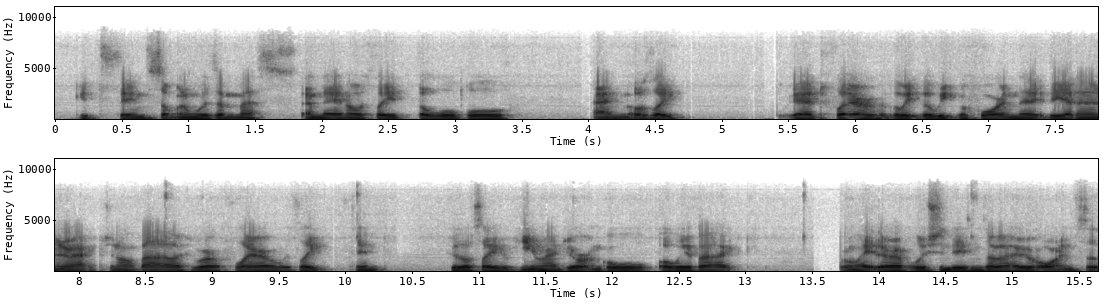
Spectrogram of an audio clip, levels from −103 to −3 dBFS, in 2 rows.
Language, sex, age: English, male, 20-39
